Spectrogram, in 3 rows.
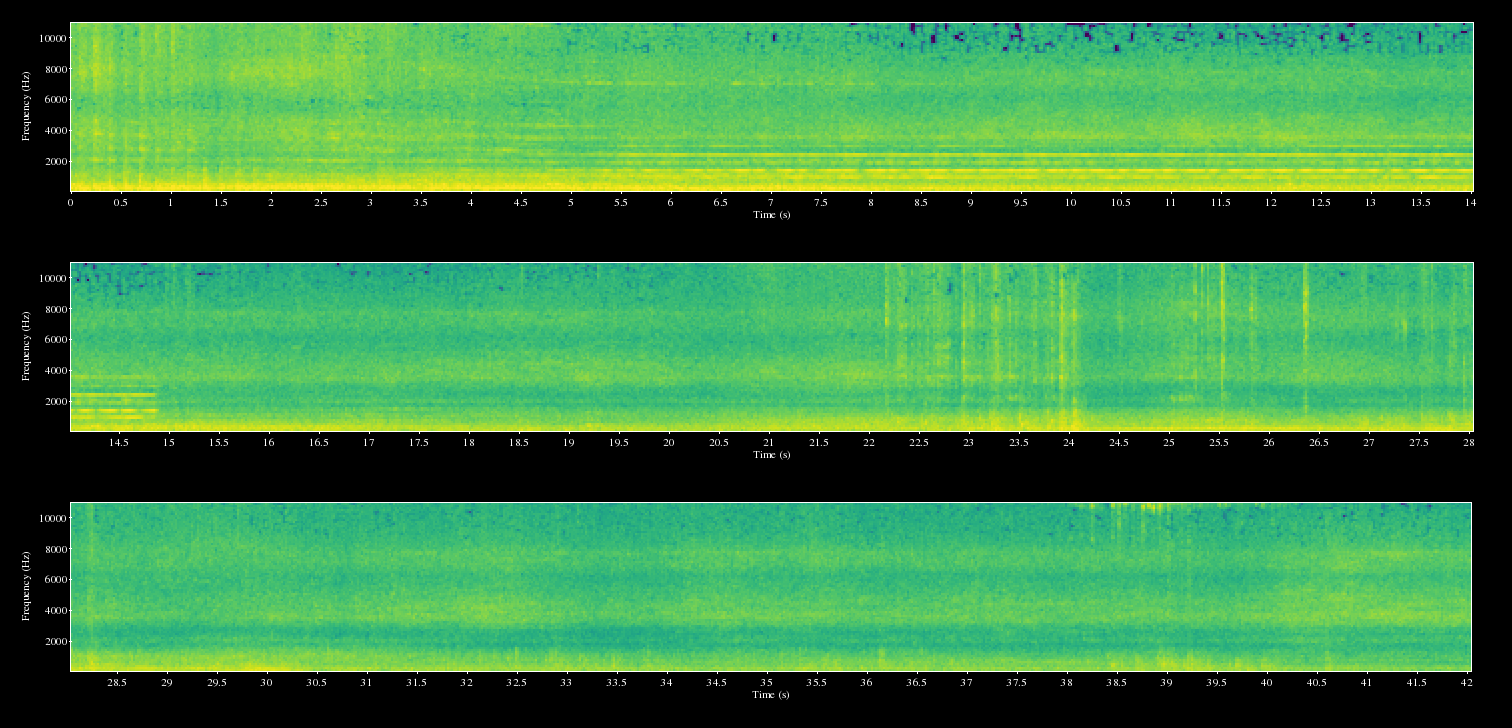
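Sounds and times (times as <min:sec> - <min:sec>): train rumbling past: 0:00.0 - 0:42.0
locomotive horn chord: 0:05.2 - 0:15.0.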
